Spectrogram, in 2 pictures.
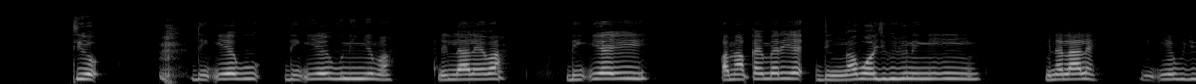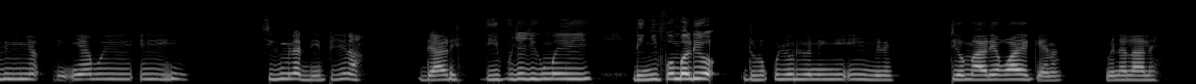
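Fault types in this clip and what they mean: No technical faults can be heard in this recording.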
